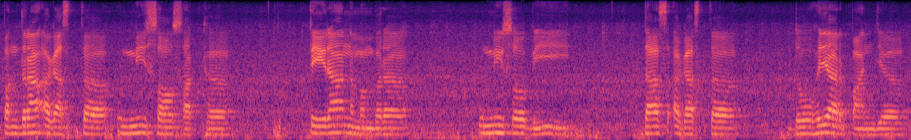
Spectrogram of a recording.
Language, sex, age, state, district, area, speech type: Punjabi, male, 18-30, Punjab, Mansa, urban, spontaneous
